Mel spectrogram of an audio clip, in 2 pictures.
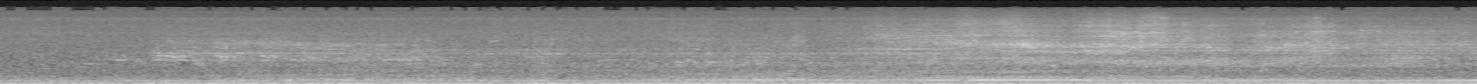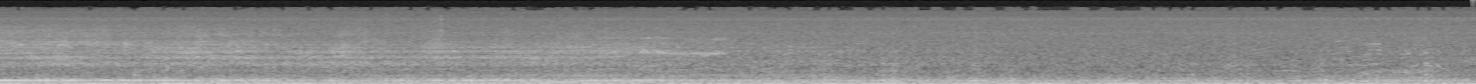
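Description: Chevy pickup truck and Volkswagen engines running through a drag race pass, over a steady low rumble. The engine note climbs from about six seconds in and dies away about ten seconds later.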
